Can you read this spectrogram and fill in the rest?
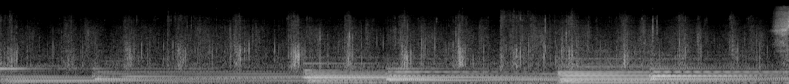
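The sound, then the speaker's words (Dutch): Steady footsteps walk through a park at an even, unhurried pace, each step crisp, while soft sustained music chords play underneath and shift every few seconds. “Oh, nou, laten we daar maar eens eh, gaan kijken dan. Is dat ver weg van hier? nou, het is wel even lopen.”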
